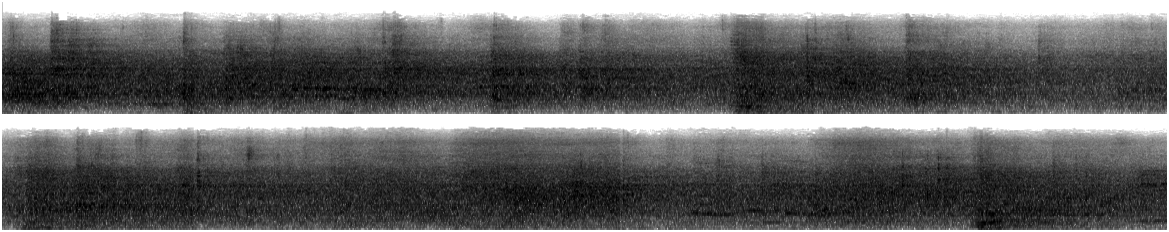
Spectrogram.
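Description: Ice skates scrape and hiss across an ice rink.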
